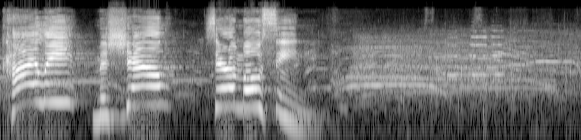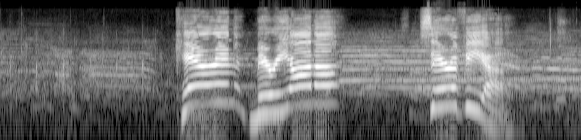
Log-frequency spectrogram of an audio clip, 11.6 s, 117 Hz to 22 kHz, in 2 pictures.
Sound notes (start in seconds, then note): 3.1 audience cheering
